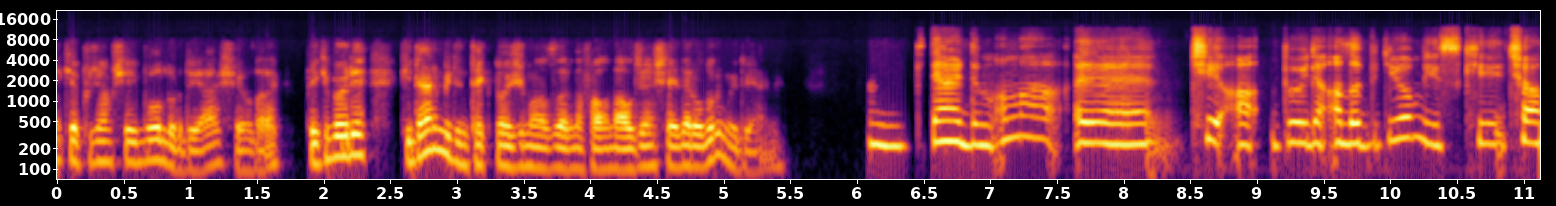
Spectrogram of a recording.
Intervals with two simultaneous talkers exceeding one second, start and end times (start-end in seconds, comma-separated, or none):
none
